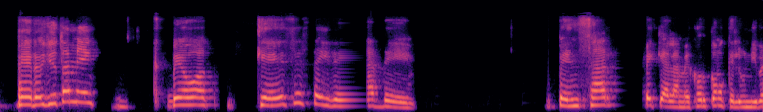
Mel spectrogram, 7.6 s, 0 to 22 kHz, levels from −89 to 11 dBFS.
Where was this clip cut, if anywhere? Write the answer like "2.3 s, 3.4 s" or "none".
2.3 s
